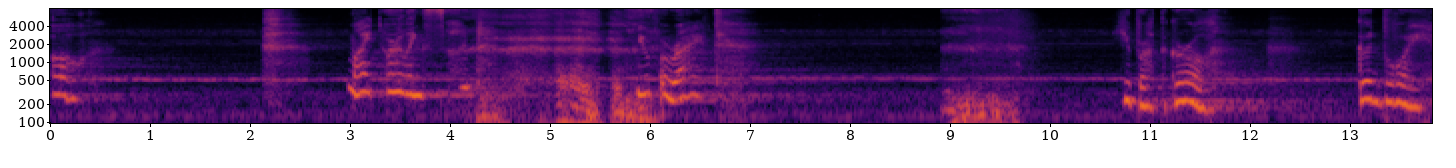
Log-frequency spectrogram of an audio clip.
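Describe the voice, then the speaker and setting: A woman's voice: fairly high pitch, extremely slow, pauses often, warm tone. A woman playing a deranged, vengeful mother in a horror audio drama, eerily tender and commanding as she coaxes. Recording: faint horror music behind.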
